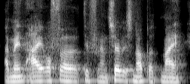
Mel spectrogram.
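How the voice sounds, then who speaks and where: Austrian male podcast host, mid-range pitch, restarts and stammers, chatty. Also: steady tone. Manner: halting, repeats words, laughs softly. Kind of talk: casual interview chat.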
